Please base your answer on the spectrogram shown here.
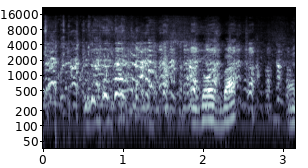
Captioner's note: laughter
